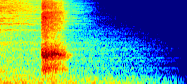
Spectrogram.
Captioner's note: exhales sharply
